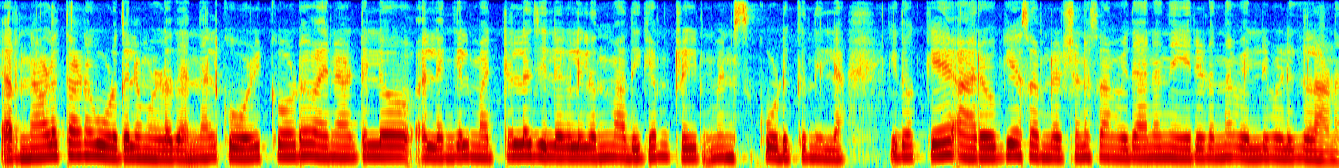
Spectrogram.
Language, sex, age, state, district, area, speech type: Malayalam, female, 18-30, Kerala, Kozhikode, urban, spontaneous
